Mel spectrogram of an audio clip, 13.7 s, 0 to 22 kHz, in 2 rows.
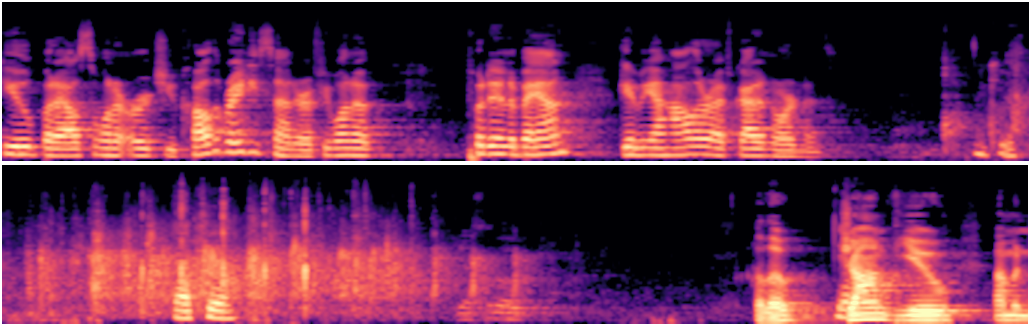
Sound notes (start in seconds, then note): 6.3 audience applauds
